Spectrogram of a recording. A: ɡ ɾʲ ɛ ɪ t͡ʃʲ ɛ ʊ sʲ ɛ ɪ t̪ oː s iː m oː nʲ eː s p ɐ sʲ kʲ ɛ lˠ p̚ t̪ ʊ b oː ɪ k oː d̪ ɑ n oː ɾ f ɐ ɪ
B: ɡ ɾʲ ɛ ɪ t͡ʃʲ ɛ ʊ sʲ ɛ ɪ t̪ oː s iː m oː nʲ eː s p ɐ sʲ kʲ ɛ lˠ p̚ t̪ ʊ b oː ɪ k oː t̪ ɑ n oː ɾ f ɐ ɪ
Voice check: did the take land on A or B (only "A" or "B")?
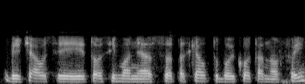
B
